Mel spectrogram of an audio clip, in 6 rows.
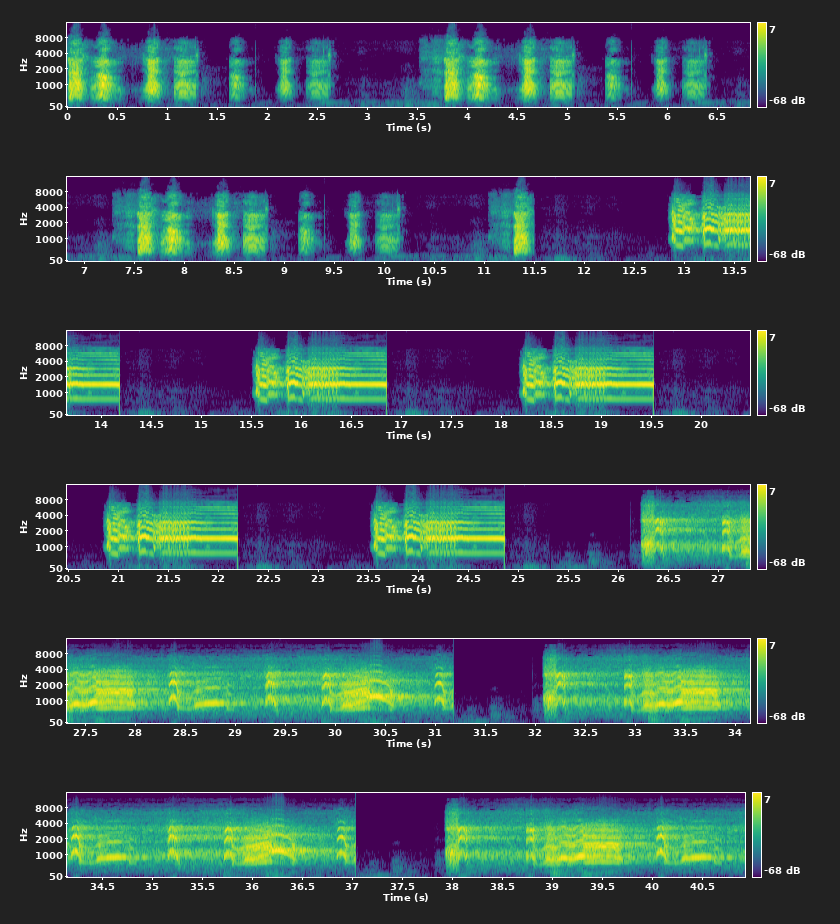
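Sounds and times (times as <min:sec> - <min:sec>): animal call: 0:00.0 - 0:02.7, 0:20.9 - 0:22.2, 0:23.6 - 0:24.9, 0:32.1 - 0:37.0, 0:37.9 - 0:40.9
dog barking: 0:00.0 - 0:02.7, 0:03.6 - 0:06.5, 0:07.4 - 0:10.2, 0:11.1 - 0:11.6, 0:15.6 - 0:16.1, 0:20.9 - 0:21.5.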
